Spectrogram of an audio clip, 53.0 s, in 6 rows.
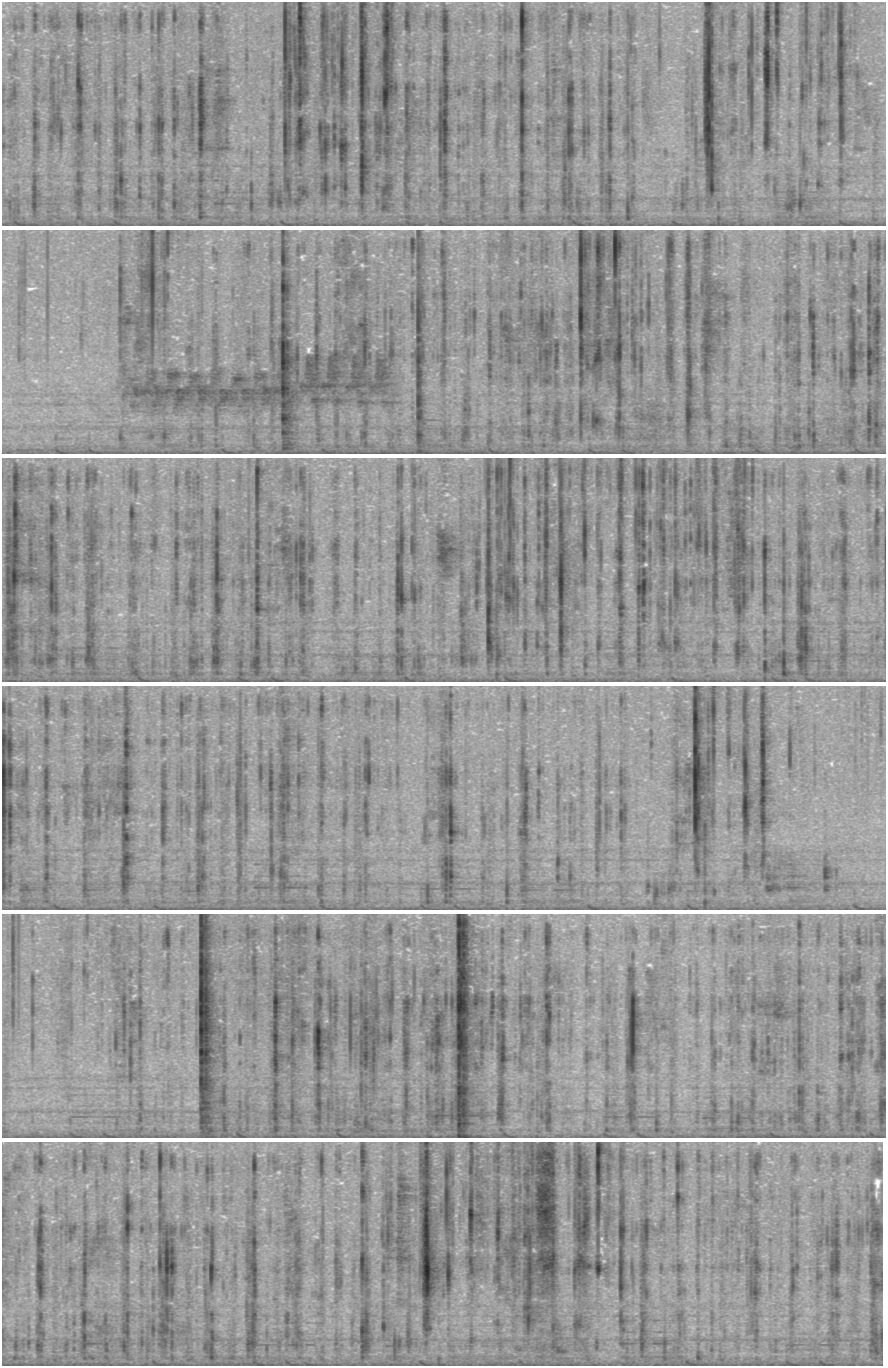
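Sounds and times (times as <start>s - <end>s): person chewing: 0.0s - 53.0s.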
